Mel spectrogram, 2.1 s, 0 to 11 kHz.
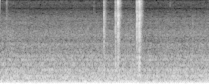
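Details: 2021 Acura TLX stereo while driving: over steady low road rumble, two sharp crackling pops a quarter-second apart, intermittent and worsening; owner suspects amplifier connection, not confirmed.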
